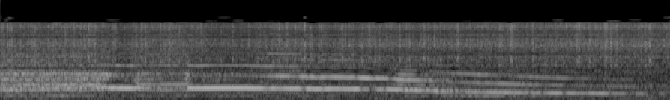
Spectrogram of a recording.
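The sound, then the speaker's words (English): A strange creature lets out one long, loud wailing howl that wavers and then slides steadily downward in pitch over several seconds, heard alone without any talking. “This is a portable tape recorder that thing howls or wails or screeches again, I'll get it on this tape.”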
